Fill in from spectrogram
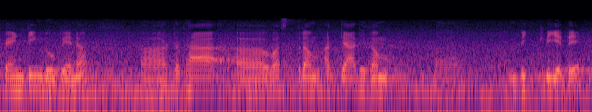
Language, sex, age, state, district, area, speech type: Sanskrit, male, 18-30, Bihar, Madhubani, rural, spontaneous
